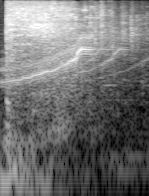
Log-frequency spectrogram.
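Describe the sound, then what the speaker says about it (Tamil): A sudden, loud crash of glass shattering up close, followed by bright tinkling fragments that ring out and fade over about a second. "ஏய் சவுண்ட் கேட்டியா? கண்ணாடி எவனோ உடைச்சா?"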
